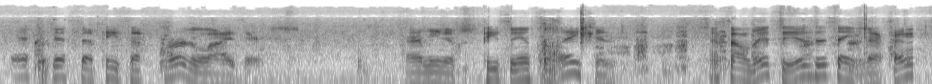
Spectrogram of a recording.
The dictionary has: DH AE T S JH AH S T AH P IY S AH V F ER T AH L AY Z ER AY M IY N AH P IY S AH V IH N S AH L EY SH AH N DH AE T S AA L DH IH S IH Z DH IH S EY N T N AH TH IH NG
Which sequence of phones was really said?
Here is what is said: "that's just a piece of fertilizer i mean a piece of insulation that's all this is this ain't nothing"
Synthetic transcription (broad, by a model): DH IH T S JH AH S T AH P IY S AH V F ER T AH L AY Z ER AY M IY N AH P IY S AH V IH N S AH L EY SH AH N DH AE T S AA L DH IH S IH Z DH IH S EY N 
